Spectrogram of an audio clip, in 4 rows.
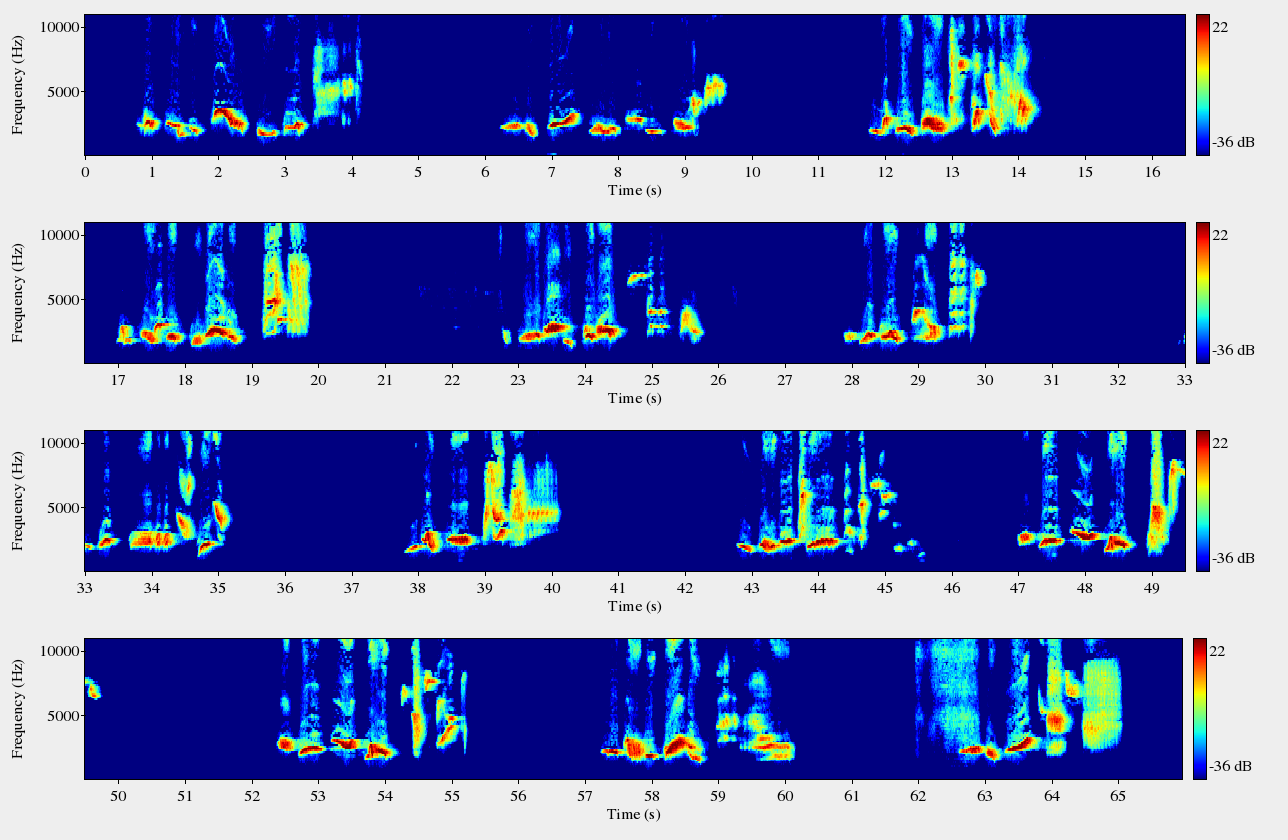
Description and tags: Common Blackbird 13 seq
Blackbird spring song, H4 recording, denoising with audacity.
nature, birdsong, H4, blackbird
